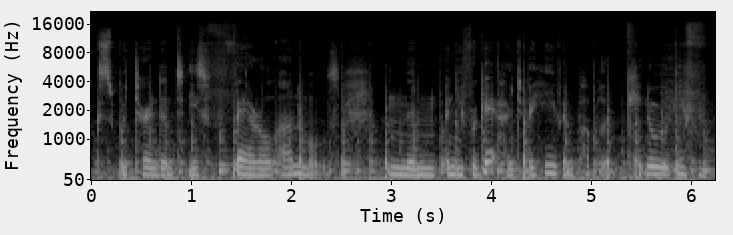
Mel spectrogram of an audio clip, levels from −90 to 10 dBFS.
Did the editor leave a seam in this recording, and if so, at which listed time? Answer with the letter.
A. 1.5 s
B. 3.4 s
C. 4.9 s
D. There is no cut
D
